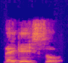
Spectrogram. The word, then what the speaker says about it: dageso: So in Somali we say dageso. Dageso. There's no N, so the N is gone.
